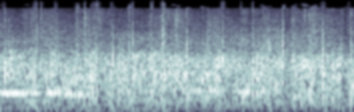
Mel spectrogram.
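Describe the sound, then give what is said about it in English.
A steady burst of audience applause, many hands clapping in a dense, even wash of crackling noise that holds at a constant loudness throughout, with no voices standing out. “Round of applause for this guy for a second.”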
